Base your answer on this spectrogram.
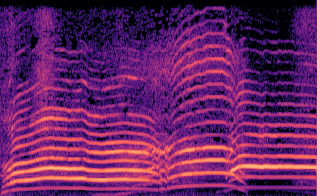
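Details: Angry female pet cat confronting the neighbour's tomcat, giving a continuous loud wailing caterwaul that wavers, dips near two and three seconds and swells again, strongly harmonic throughout.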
